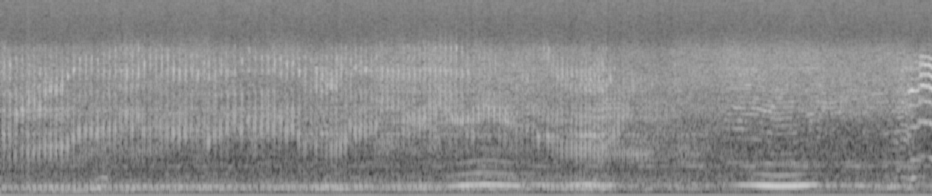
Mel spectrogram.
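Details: Humpback whale song, sung by males, probably to attract females. Mostly deep, soft moaning swells with short low arching groans, and a faint rising wail at the very end, set in constant underwater hiss.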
